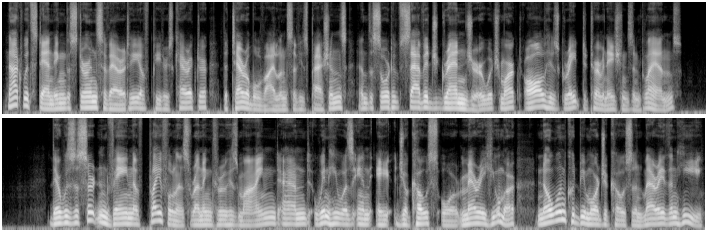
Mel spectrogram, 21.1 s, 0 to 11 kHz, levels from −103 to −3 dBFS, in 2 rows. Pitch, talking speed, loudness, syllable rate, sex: 115 Hz, 165 wpm, -19 LUFS, 4.9 syllables/s, male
